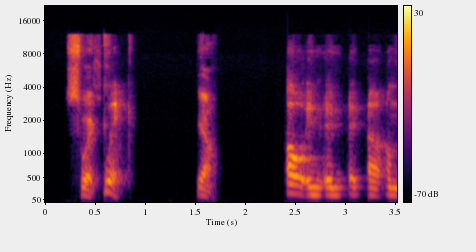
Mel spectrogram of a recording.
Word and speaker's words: Cwik: Is it Cwik? It's Swick is how you pronounce it. Swick.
